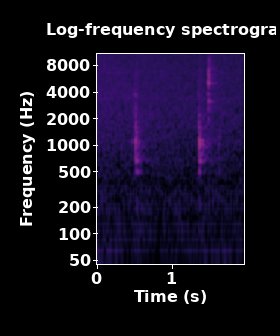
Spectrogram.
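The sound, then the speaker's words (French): Two short, crisp snips as cutters go through a black wire leading to a selector switch while an old potentiometer is removed; the clicks are a little under a second apart, with near silence around them. “Donc là, j'ai coupé donc, le fil noir ici qui va...”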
